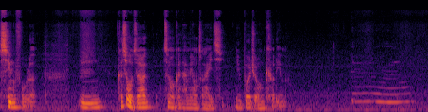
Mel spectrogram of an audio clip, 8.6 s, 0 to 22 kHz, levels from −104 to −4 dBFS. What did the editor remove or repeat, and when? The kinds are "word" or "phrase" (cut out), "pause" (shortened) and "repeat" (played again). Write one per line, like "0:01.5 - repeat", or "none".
0:04.6 - pause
